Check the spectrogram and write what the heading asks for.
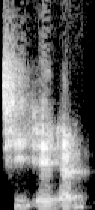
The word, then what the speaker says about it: Thun: a lot easier if i just spell my name t-a-n right that's a common name in malaysia and in asia in fact and that's exactly how it's pronounced so feel free to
